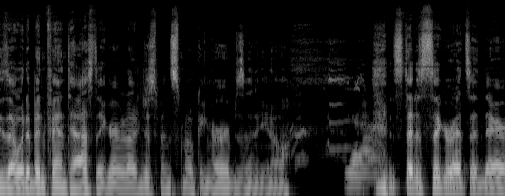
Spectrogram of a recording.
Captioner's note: laughs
